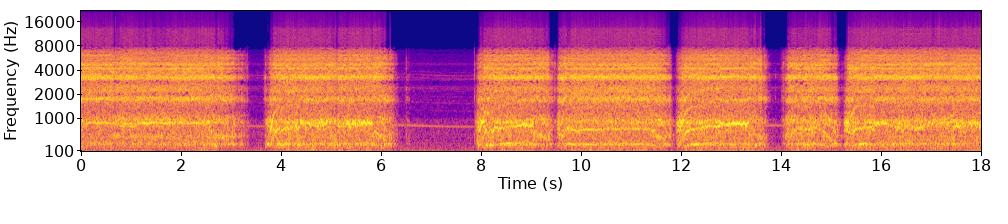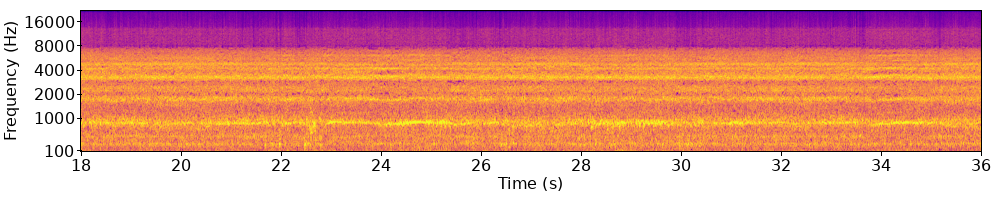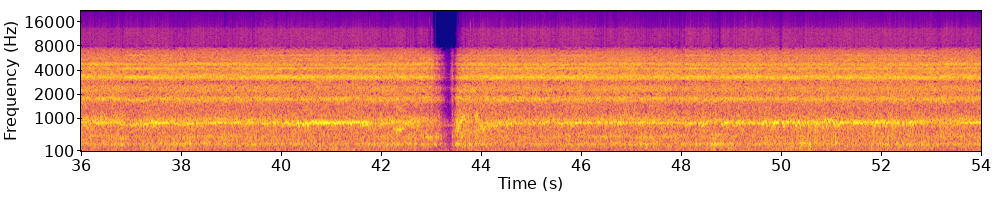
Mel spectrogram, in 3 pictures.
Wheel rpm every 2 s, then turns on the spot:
230, 120, 170, 30, 130, 160, 140, 100, 210, 230, 220, 230, 220, 220, 220, 230, 220, 230, 220, 230, 230, 130, 220, 240, 230, 230, 230.
none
